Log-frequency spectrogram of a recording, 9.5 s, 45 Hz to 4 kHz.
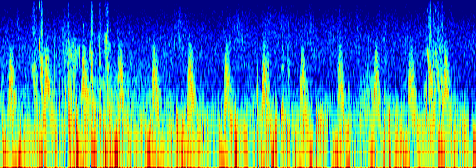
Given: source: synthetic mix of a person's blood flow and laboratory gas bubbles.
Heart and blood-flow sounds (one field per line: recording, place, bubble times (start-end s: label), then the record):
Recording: Doppler ultrasound of blood flow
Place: subclavian vein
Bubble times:
0.62-0.91 s: bubbles
1.16-1.20 s: bubbles
1.23-1.60 s: bubbles
1.65-1.69 s: bubbles
1.77-2.22 s: bubbles
5.11-5.17 s: bubbles
5.27-5.40 s: bubbles
5.61-5.69 s: bubbles
5.71-5.79 s: bubbles
8.48-8.90 s: bubbles
From the record:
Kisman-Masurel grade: 221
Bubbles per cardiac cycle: several, 3 to 8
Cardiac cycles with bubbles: 10 to 50%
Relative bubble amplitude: barely perceptible (0.100 to 0.250)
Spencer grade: 2 (many but less than half of the cardiac periods contain bubble signals, singularly or in groups)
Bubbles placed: anywhere in the cardiac cycle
